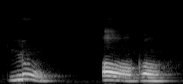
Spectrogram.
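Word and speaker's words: luogo: هنا لو أوغو، لوغو، لوغو، ننطق الحرفين المتحركين أو أو.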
